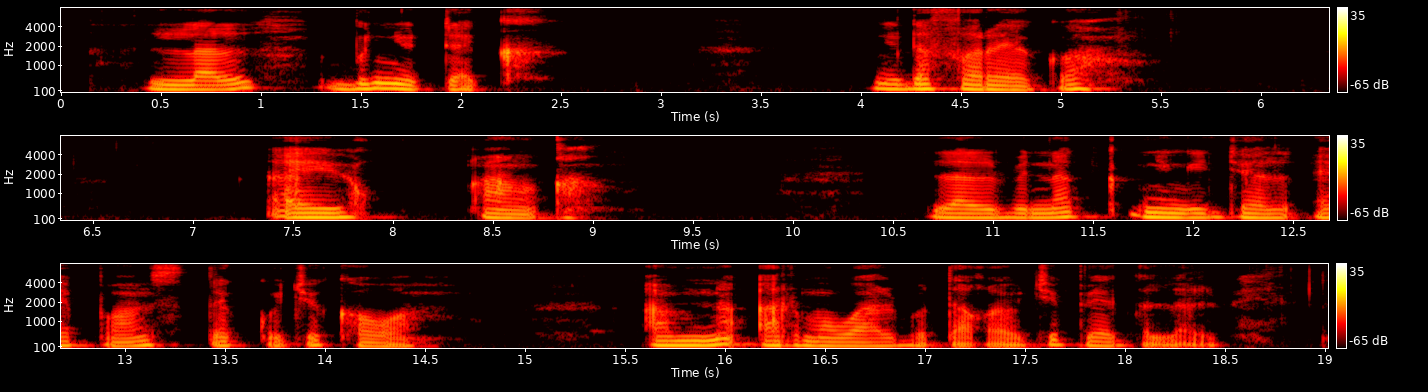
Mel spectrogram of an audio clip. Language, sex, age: Wolof, female, 25-35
